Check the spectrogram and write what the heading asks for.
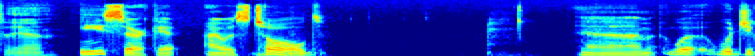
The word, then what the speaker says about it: eCirkit: That's exactly how you pronounce it, yeah. eCirkit, I was told, would you call it a social network?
